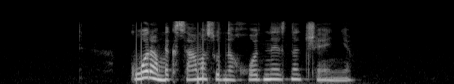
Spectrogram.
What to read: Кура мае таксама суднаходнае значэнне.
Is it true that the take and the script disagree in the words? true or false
true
